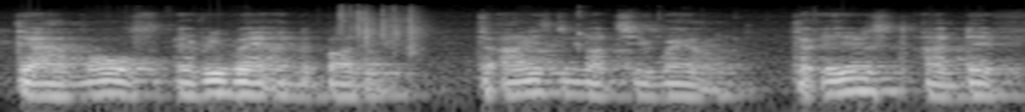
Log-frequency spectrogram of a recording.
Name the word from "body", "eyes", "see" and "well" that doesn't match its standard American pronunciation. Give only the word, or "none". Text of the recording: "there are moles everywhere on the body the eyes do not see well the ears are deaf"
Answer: none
